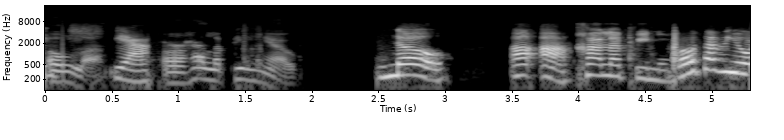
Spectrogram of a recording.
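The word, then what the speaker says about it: jalapeño: But your J Correct. becomes an English H.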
